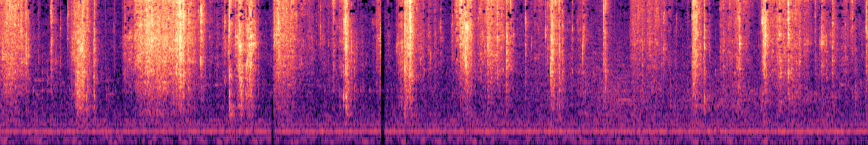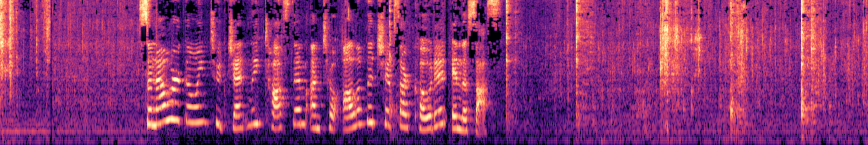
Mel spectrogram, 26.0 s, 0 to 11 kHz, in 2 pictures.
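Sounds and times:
chips crackling and clattering: 0:00.0 - 0:13.8, 0:21.4 - 0:26.0
steady low hum: 0:00.0 - 0:15.3.

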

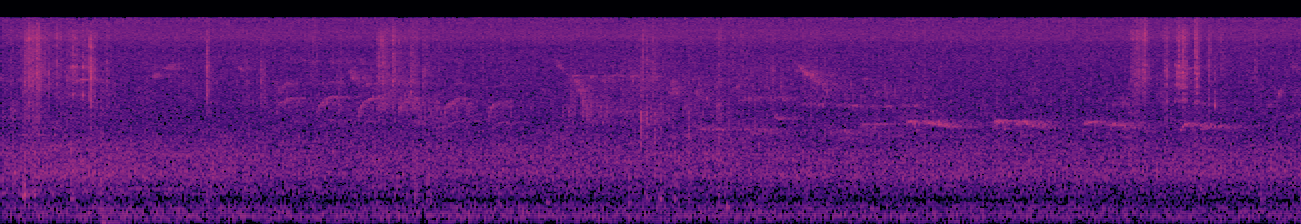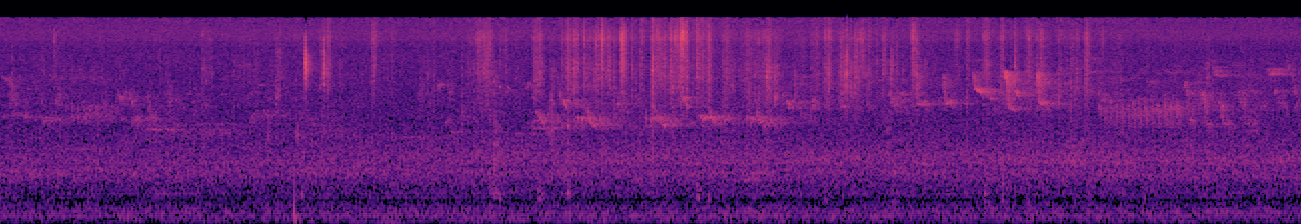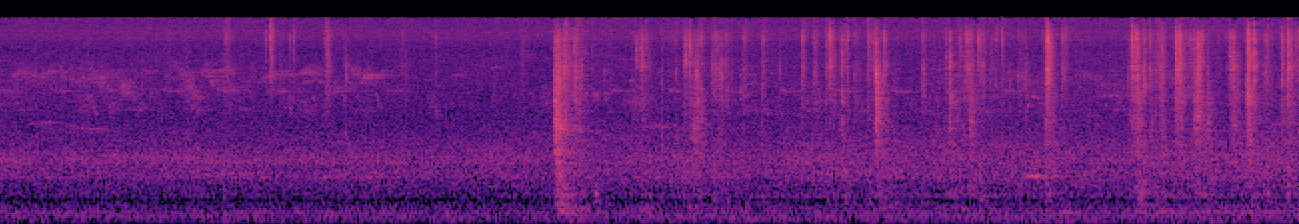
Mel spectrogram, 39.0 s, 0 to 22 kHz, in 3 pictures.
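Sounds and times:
loud knock or rustle: 0:31.5 - 0:32.1.

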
